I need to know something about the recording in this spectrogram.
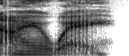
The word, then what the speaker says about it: Iowa: The local pronunciation of Illinois I have already noticed Iowa at home is often eyeway.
